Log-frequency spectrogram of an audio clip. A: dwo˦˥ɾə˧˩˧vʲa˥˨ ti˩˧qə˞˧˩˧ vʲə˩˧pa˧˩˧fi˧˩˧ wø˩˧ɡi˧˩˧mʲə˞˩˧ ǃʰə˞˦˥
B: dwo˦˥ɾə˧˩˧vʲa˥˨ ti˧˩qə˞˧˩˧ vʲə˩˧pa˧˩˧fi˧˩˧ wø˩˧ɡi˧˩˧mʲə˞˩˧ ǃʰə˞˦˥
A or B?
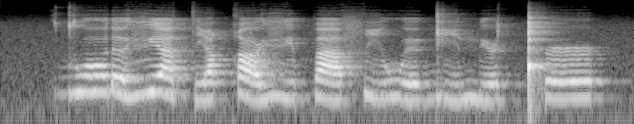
A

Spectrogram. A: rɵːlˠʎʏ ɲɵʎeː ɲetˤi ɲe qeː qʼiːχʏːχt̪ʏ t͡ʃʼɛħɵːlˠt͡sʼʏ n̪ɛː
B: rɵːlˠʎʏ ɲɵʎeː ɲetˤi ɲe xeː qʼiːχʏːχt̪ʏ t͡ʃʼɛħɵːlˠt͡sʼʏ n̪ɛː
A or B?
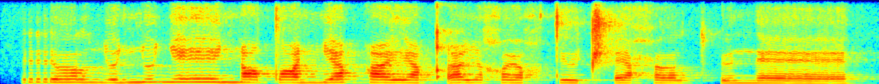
A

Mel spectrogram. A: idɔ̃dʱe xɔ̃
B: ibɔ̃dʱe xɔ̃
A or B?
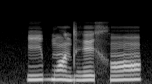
B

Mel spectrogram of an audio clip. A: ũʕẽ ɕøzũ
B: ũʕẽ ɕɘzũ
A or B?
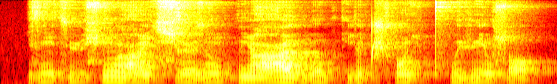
A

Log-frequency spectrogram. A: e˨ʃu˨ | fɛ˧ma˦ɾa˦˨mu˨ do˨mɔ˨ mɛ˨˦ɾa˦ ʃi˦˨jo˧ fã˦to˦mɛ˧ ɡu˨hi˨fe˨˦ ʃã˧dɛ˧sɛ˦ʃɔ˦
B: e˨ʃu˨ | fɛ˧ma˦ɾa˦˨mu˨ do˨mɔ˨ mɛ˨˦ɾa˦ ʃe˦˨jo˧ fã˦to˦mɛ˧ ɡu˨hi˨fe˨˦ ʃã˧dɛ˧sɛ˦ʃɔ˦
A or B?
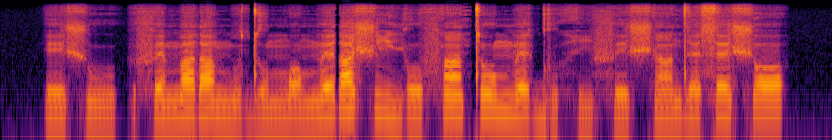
A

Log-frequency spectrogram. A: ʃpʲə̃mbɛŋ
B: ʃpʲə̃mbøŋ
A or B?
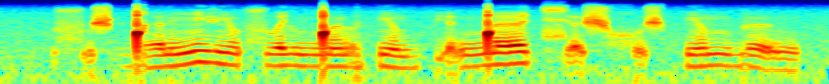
B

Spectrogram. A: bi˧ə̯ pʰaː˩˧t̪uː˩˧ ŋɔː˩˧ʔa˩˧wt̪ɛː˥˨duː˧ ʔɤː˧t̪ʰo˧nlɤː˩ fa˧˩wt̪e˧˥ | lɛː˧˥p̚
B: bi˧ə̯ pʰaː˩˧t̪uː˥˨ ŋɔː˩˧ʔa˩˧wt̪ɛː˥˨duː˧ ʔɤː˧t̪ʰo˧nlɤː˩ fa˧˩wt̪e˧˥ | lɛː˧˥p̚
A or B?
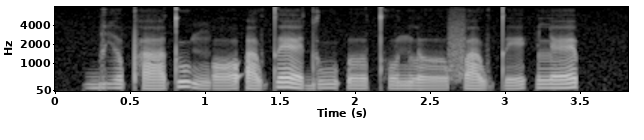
B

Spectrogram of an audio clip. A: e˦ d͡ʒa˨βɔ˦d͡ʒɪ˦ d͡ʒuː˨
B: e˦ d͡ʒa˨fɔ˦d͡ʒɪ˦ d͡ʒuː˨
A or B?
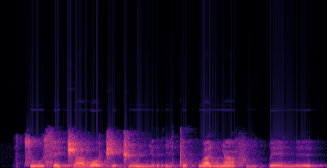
A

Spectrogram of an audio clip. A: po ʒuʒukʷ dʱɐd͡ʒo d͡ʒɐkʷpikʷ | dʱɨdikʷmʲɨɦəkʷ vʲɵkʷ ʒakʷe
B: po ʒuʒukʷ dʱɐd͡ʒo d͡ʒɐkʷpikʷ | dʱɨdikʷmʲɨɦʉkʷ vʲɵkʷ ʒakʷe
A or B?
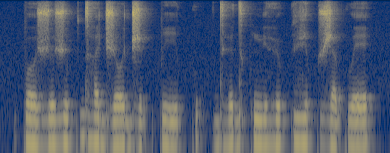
B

